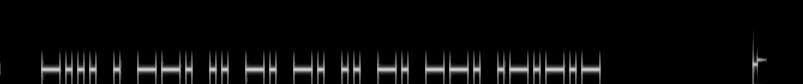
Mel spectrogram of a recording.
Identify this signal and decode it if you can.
Morse code, heard as a keyed tone, about 20 wpm, 700 Hz. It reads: BEGINNING.
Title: Sentences from Top 1500 Words 20wpm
